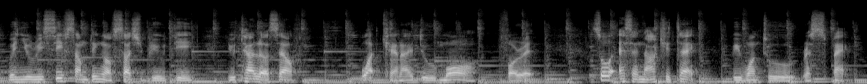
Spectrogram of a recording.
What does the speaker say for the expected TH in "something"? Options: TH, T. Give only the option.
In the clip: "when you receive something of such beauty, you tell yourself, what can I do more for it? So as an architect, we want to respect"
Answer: T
